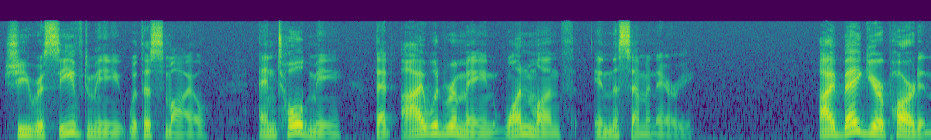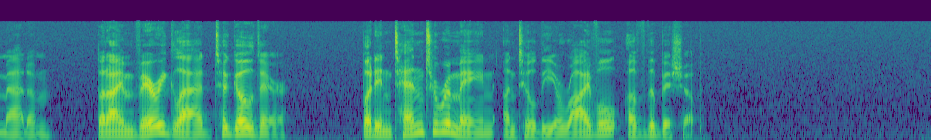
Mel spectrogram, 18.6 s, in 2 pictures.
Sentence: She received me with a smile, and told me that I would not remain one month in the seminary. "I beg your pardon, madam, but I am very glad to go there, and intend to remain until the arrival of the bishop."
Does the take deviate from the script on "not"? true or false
true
